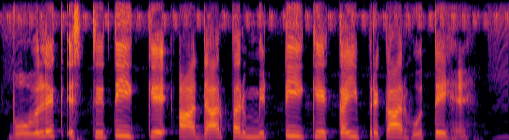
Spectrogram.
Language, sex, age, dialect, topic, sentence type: Hindi, female, 18-24, Kanauji Braj Bhasha, agriculture, statement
